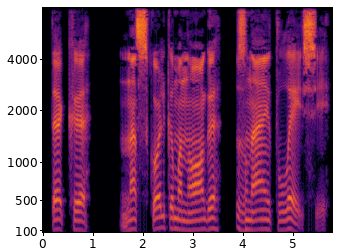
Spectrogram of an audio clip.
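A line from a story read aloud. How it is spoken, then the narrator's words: Slow repetition. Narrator (Russian): медленно повторил он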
